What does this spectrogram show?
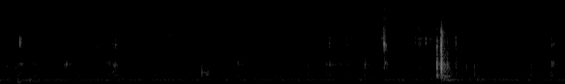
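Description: Close-miked chewing with faint, sparse mouth clicks, then about four seconds in two crisp, crunchy bites into a fresh red pepper.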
